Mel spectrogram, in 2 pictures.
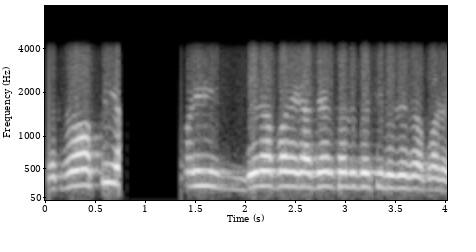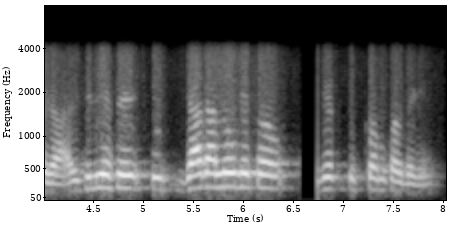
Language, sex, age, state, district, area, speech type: Hindi, male, 45-60, Bihar, Samastipur, rural, conversation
